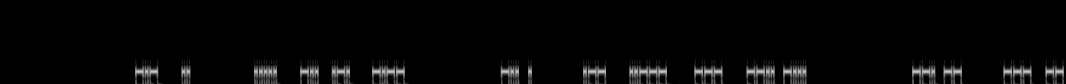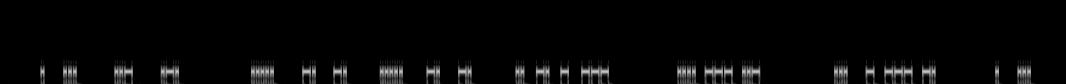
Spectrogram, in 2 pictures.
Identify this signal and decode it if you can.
Morse code, heard as a keyed tone, about 50 wpm, spaced as for 28 wpm, 600 Hz. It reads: KI5DRY DE W2OZB GM OM ES UR 5NN 5NN INTO HOUSTON ES
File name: archived / CWBros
